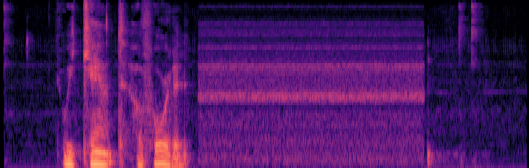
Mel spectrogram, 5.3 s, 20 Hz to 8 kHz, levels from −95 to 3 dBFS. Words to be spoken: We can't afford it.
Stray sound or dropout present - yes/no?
no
